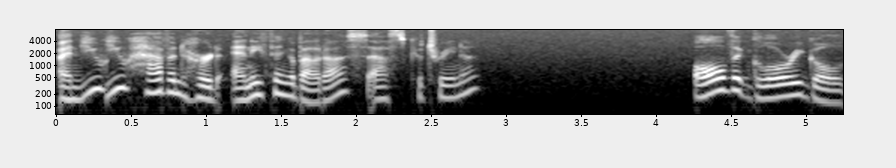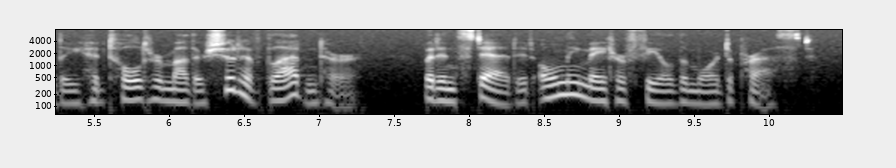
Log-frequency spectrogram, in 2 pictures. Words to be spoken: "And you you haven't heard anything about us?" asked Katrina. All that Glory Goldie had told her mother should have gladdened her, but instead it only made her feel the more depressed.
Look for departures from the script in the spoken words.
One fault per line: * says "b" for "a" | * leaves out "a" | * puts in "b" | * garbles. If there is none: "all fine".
all fine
